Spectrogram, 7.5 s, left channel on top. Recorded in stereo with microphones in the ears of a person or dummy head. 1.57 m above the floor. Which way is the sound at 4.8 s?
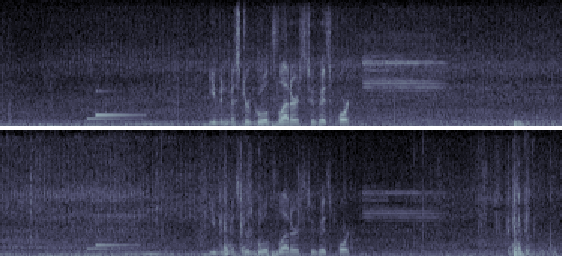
30° left (ahead or behind).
